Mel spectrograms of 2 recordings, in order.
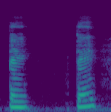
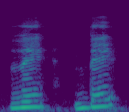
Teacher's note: las dentales, con la punta de la lengua contra el paladar anterior, que sería la T, T, T, y sería también la D, D, D y la N, N, N.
